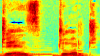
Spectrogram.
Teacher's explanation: Dž, so it's hard, like Jazz, George, and again the tip of the tongue close to your teeth.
